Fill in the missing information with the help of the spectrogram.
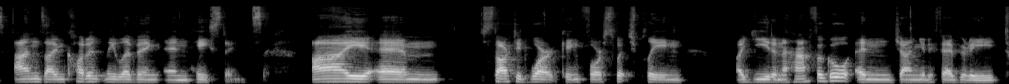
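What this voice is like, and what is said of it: Scottish accent. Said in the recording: “I'm not from the Southeast, if you didn't tell that from my accent. I'm an export from Scotland”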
